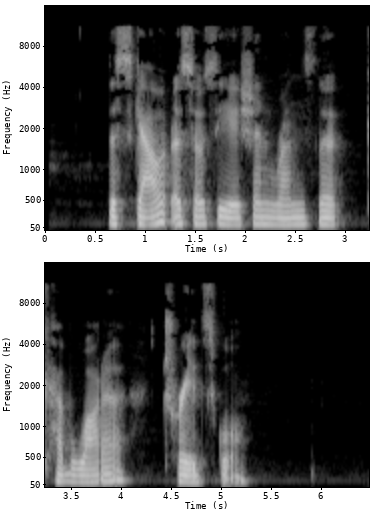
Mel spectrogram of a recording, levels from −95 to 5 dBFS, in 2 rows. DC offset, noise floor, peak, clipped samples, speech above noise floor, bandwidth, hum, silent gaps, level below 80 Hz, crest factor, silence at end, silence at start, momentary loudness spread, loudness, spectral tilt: under 0.1%; -78 dBFS; -2 dBFS; under 0.1%; 57 dB; 11.5 kHz; none; none; -52 dBFS; 20 dB; 1.2 s; 0.65 s; 9 LU; -21 LUFS; -5.5 dB/octave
